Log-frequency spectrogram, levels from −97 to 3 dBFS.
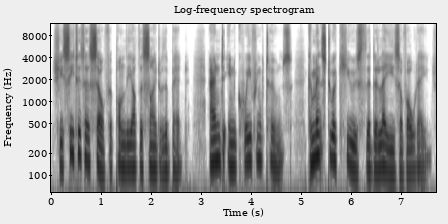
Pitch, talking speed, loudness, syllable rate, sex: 135 Hz, 170 wpm, -20 LUFS, 5.1 syllables/s, male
